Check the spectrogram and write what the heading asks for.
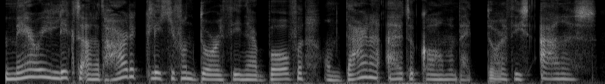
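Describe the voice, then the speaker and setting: A woman narrating an adult story in a soft, hushed reading voice that often drops to a whisper. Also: on the low side, no room sound, clean studio sound.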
